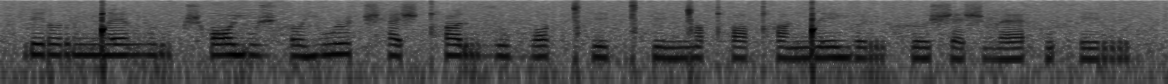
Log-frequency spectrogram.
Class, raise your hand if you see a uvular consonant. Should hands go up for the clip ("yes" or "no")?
yes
